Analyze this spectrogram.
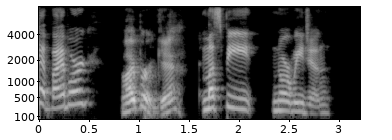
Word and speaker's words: Viborg: Viborg, yeah.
